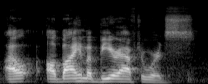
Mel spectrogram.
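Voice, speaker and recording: A man's voice: medium pitch, fairly even intonation, moderate pace. American guy streamer, casual slangy talk, kinda blunt, answering chat questions. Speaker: streamer, content creator.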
